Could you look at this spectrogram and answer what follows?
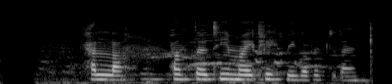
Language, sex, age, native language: Icelandic, female, 14, Icelandic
